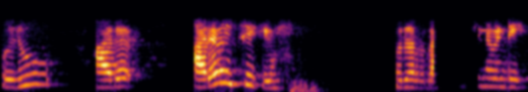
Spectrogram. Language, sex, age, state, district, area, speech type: Malayalam, female, 18-30, Kerala, Wayanad, rural, conversation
